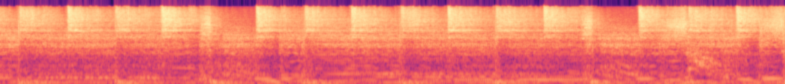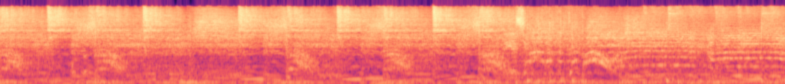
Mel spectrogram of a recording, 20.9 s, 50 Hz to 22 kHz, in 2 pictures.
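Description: A loud heavy metal song from 1983 plays continuously, with dense distorted guitars, a steady pounding beat and wailing sung vocals filling the whole stretch without pause.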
